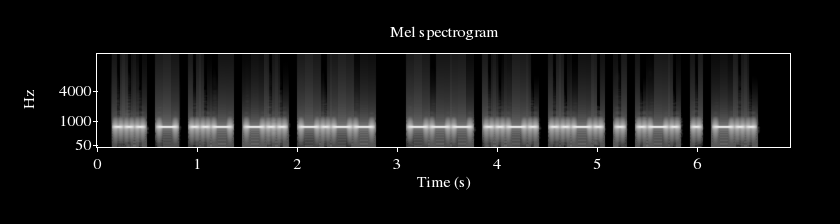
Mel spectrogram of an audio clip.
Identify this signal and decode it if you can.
Morse code, heard as a keyed tone, about 22 wpm, 700 Hz. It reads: STUDY OFFERED
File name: practice / 22wpm / Sentences with 8-Word Phrases - 22wpm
